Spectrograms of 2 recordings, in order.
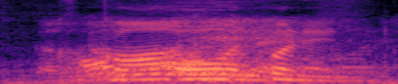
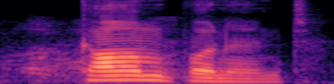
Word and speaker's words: component: Component. Yes, but many people, many of us in India pronounce it as component, which is not correct.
